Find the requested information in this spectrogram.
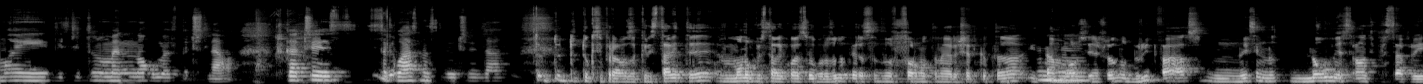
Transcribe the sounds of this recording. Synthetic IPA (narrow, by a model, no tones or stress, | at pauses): məid̪ɛjst̪vit̪ɛlˠnomɛnmnɔɡʊmɛfpɛt͡ʃɛ̥t̪lʲavə̰t̪ɐ̥kat͡ʃɛ | sɐɡlˠasnəsut͡ʃɛd̪a | t̪t̪uksipɾavəzɐkɾist̪alit̪ɛmɔnokɾist̪alikoɡat̪ʊsɛobɾɐzuvət̪ɛɾɐst̪ɤt̪vɐfːɔɾmət̪ənɐɾɛʃɛt̪kət̪əit̪amːɔʒɛsinɛʃt̪ad̪nod̪ʊɾit̪ovaasnɐist̪ʲinəmnɔɡʊmiɛst̪ɾanit̪i̥kɾist̪alpɾɛi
